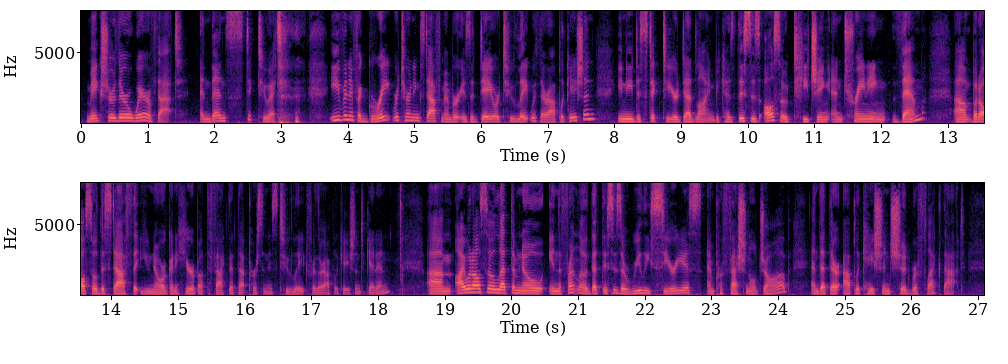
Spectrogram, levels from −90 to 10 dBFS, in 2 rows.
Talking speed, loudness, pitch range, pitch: 215 wpm, -26 LUFS, 155-190 Hz, 165 Hz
